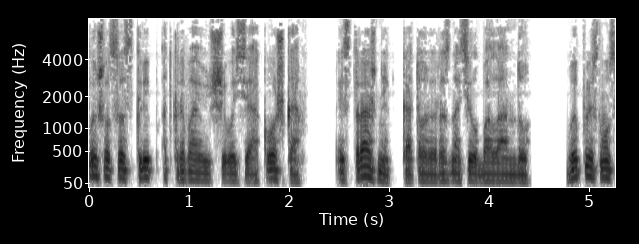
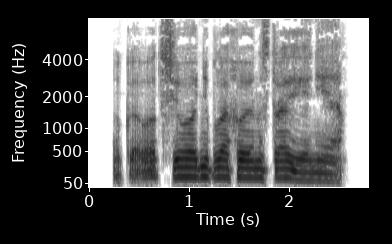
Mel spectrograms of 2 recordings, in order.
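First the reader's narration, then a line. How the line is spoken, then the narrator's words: Muttered under breath. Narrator (Russian): буркнул он себе под нос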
